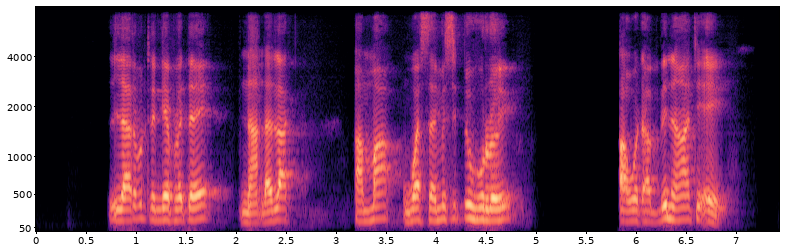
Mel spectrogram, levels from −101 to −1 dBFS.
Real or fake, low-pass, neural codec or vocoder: fake; 7.2 kHz; codec, 16 kHz, 0.8 kbps, ZipCodec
